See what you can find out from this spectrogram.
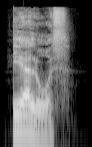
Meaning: dishonourable
- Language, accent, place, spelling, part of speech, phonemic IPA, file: German, Germany, Berlin, ehrlos, adjective, /ˈeːɐ̯loːs/, De-ehrlos.ogg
